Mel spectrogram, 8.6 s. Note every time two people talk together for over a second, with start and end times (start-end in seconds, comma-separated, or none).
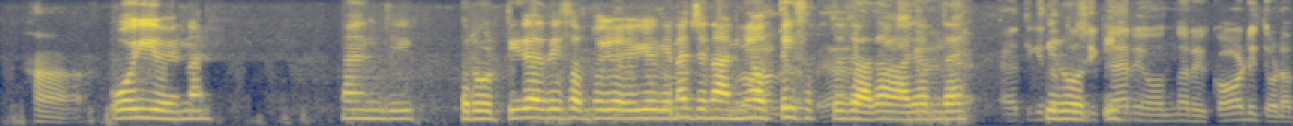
4.1-6.1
